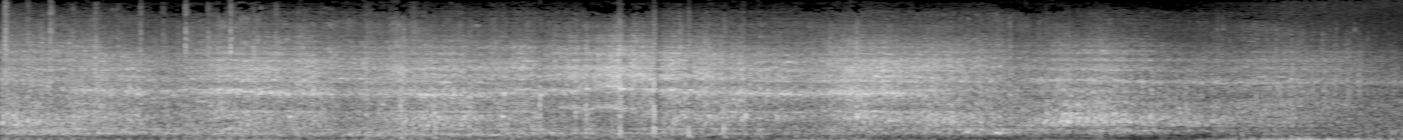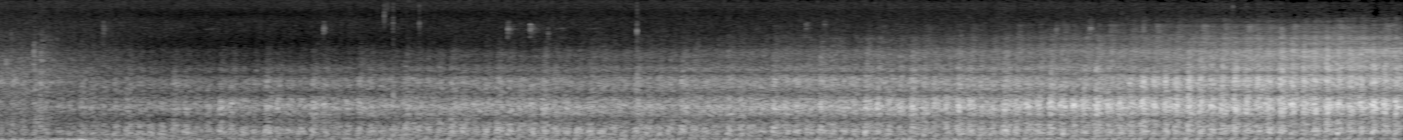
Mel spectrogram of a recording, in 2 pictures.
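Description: Passenger coaches rolling past close by, their wheels clattering over the rail joints. About halfway through, the sound gives way to a steadier, lower running sound that grows louder toward the end, as another train approaches.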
